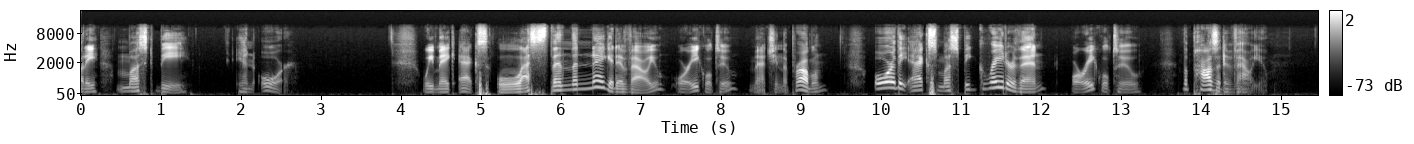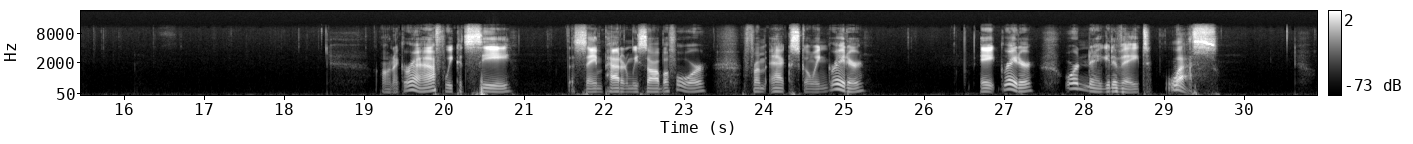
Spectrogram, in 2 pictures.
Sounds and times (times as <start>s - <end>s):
Speech: 0.0s - 2.7s, 4.3s - 14.9s, 19.2s - 25.4s, 26.7s - 29.8s.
